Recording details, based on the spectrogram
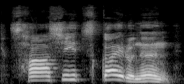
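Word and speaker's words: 差し支える: 근데요, 요렇게 쓰게 되면 발음은 사시츠카에루입니다. 사시츠카에루는 지장이 있다, 무언가에 지장이 있다 할 때 사시츠카에루.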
